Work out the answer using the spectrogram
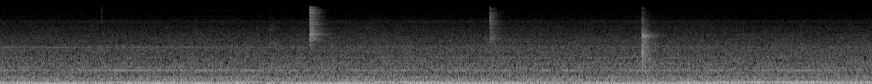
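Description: Inside a Sotetsu 8000 series train car: a steady low rumble with a constant hum. Three sharp clicks a second or two apart break the rumble.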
